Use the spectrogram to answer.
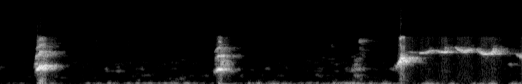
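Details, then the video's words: Foster African grey parrot in morning chatter: two sharp squawk-like bursts about two seconds apart, then a long wavering whistle held steady near the end. "having a morning chat"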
